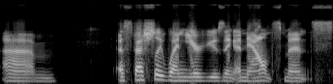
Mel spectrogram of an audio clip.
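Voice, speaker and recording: A woman speaks at a very deep, low pitch with a bright, sharp tone. Her intonation is fairly even, and the sound is dry and close with no echo. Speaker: educational technology trainer. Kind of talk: webinar presentation. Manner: fast.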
